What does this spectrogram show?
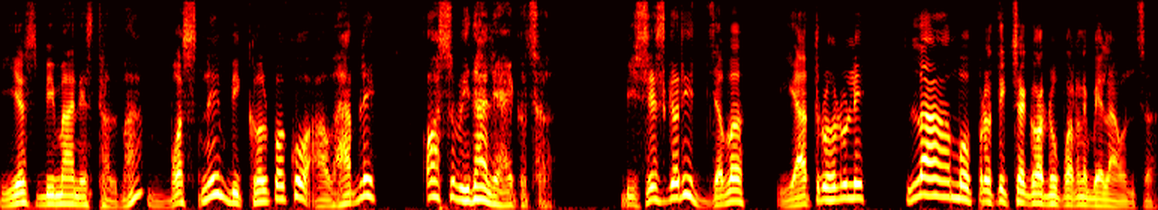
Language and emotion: Nepali, disgusted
